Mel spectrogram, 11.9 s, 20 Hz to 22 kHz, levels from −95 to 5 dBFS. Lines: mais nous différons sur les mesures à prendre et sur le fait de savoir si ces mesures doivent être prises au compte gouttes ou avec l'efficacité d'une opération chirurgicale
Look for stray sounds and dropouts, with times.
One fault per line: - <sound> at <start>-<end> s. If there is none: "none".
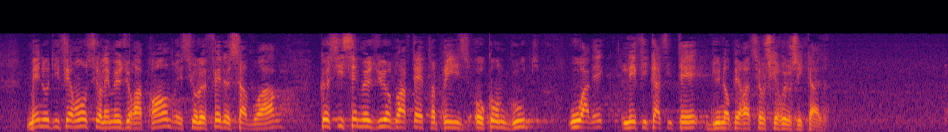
none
